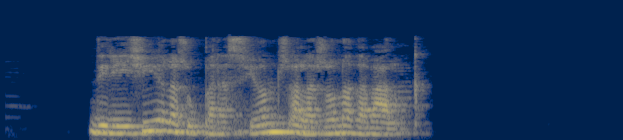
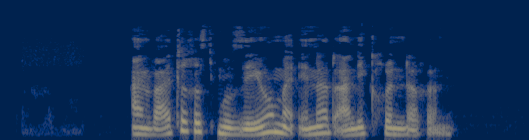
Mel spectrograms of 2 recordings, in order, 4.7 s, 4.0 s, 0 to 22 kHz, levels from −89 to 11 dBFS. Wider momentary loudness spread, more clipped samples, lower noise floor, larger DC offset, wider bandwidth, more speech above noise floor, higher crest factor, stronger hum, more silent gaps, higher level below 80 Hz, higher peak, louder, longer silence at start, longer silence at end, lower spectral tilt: first, 16 LU vs 13 LU; neither; first, under -90 dBFS vs -75 dBFS; neither; second, 7.8 kHz vs 10 kHz; first, over 72 dB vs 46 dB; about the same, 16 dB vs 16 dB; neither; neither; first, -62 dBFS vs -68 dBFS; first, -4 dBFS vs -16 dBFS; first, -18 LUFS vs -29 LUFS; second, 0.65 s vs 1 s; first, 1.5 s vs 0.6 s; about the same, -5.5 dB/octave vs -6.5 dB/octave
